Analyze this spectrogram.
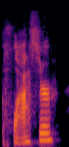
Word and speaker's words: placer: You can see over here folks doing placer mining, and by the way, it's spelled placer, but it's actually pronounced placer.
